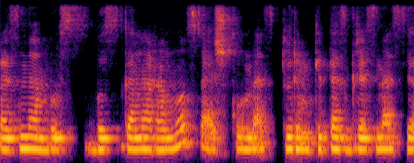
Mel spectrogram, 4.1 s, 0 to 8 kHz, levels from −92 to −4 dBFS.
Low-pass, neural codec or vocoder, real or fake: 7.2 kHz; codec, 16 kHz, 8 kbps, FreqCodec, smaller model; fake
